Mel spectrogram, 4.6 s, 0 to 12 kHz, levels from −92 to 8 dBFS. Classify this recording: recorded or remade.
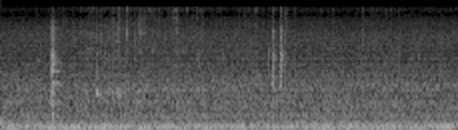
recorded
